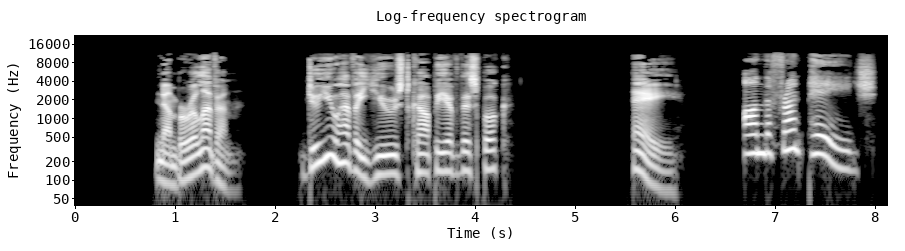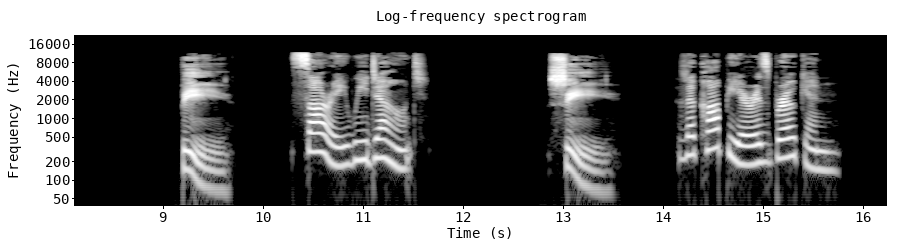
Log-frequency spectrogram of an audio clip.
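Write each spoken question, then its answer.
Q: Do you have a used copy of this book?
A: B: Sorry, we don't.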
